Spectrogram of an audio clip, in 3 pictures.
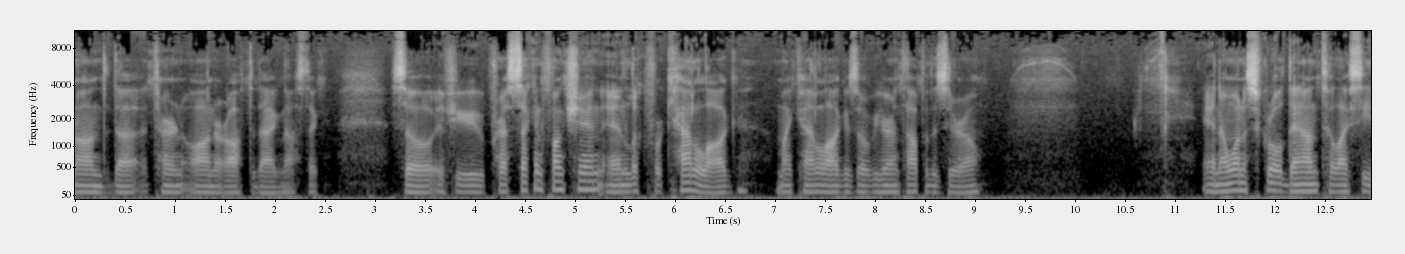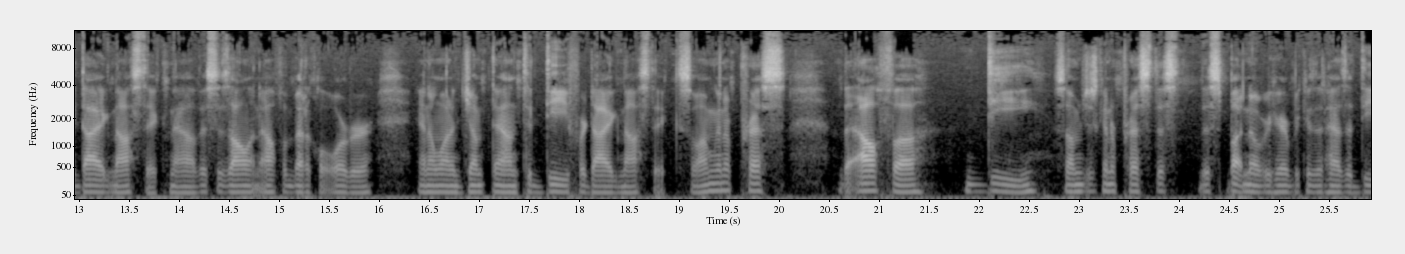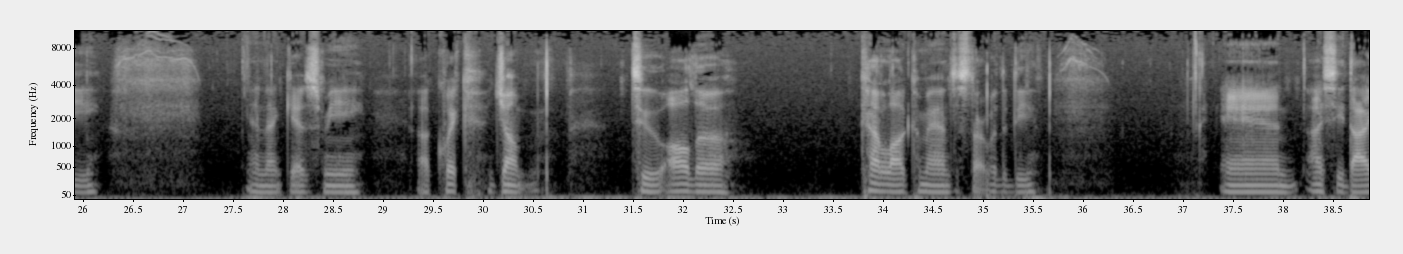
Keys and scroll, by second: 9.0 0, 12.6 Down, 13.2 Down, 14.0 Down, 29.2 Down, 30.1 Down, 31.5 Down, 32.1 Down, 33.6 Down, 34.5 Down, 37.7 Down.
